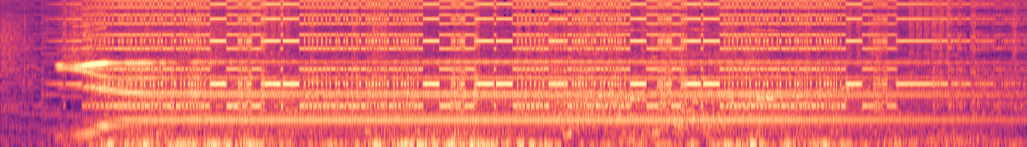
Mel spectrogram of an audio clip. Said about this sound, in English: Oh, hold up a minute, lads. This phone's ringing.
